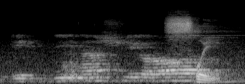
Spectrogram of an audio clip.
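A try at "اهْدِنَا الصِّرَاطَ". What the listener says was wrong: Sri. Mirip seperti sin tapi dia tebal. Sri. Bukan ke shin. Ihdinas shi, tidak. Sri. Bukan shi tapi sri, ujung lidah. Sri.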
